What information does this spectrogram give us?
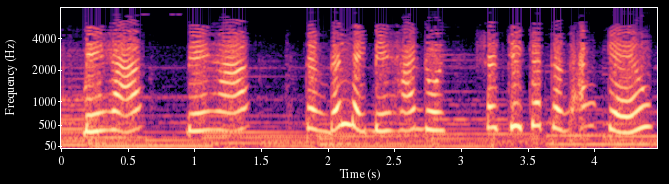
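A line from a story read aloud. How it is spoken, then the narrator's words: Child shouting. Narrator (Vietnamese): giọng con nít la lên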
